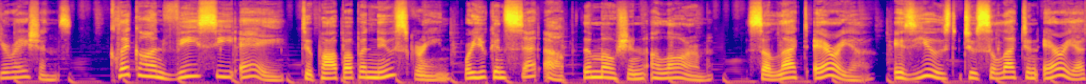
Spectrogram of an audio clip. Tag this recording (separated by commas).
Music, Speech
